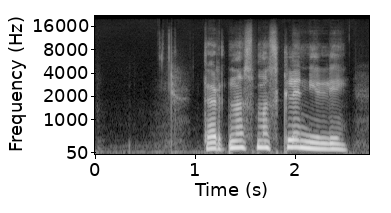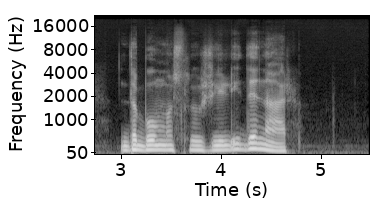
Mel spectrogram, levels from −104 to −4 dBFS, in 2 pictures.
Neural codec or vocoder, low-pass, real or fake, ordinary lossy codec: codec, 44.1 kHz, 7.8 kbps, DAC; 19.8 kHz; fake; none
